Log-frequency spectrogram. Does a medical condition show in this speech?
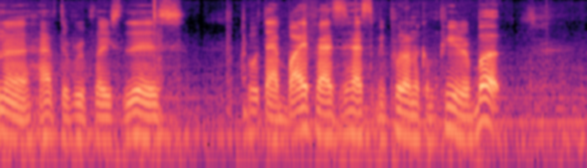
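No.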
